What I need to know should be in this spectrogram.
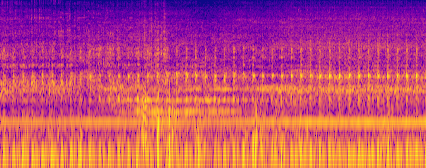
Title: Subaru Liberty. (Knocking noise)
